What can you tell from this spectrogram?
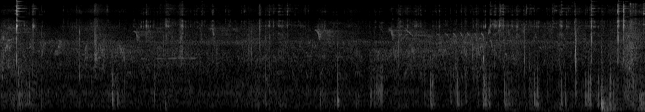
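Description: Scattered small clicks and light knocks of fishing tackle being handled while a spinnerbait lure is changed in an aluminium boat, with a dull low thump near the end.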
